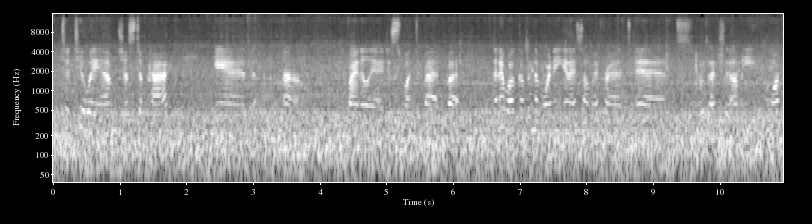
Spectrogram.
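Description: Steady drone of a jet airliner's cabin in flight, loud and unbroken throughout, with a young woman talking quietly over it.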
